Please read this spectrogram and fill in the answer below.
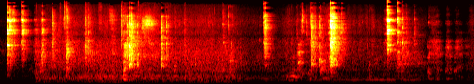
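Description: Metal spoons clinking and scraping against porcelain soup bowls and cups as two people eat soup quickly, a string of irregular sharp clinks.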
